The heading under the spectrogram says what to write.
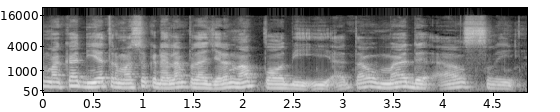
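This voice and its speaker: Patient teacher in a live online lesson. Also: medium pitch. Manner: explains rules step by step and quizzes the students; draws out recited words slowly to demonstrate. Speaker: Quran recitation teacher.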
